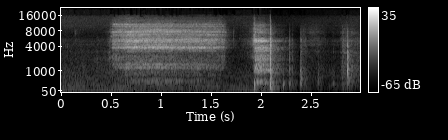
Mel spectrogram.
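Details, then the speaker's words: Sherwood scuba second stage regulator after adjusting to stop a free-flow leak: one clean, even hiss on the inhale that stops sharply afterwards, no leak; breathing properly. "But it should breathe like she's supposed to."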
